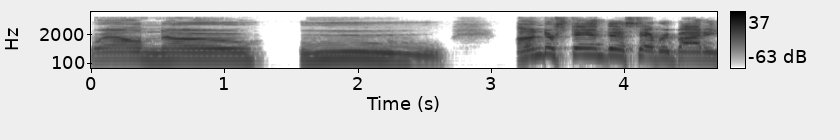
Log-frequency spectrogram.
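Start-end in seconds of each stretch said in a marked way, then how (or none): 0.0-1.3 hesitant, unsure, drawn-out delivery. Showing how a prospect answers whether they'll list with you, hesitant. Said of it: "You hear a hesitation".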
